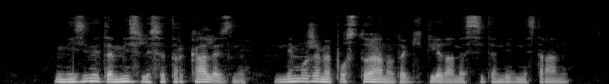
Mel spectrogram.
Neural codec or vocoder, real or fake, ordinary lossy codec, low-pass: none; real; AAC, 48 kbps; 9.9 kHz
